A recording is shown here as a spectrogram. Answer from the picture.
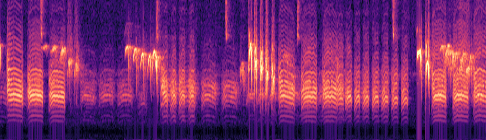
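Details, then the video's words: Black-capped chickadee chatter: buzzy, nasal 'dee' notes in rapid series, high thin whistles sliding downward, and a sharp burst of fast notes around three seconds. "Black-Capped Chickadee Tweets"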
